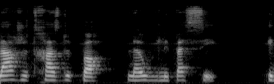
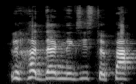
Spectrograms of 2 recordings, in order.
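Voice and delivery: loud, scoffing boss; mocking; 5 semitones higher, 10 dB louder than usual. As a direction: sneer at the silly fear. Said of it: "se moqua le patron".

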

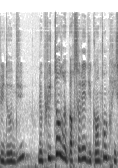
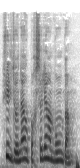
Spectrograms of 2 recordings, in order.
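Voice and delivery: usual speaking voice

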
